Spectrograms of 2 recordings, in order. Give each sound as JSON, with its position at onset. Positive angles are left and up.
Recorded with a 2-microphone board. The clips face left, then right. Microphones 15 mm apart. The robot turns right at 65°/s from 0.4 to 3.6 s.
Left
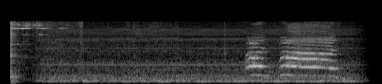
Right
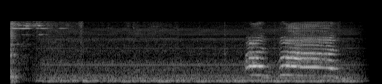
{"t": 0.1, "sound": "keys jangling", "side_deg": 25, "distance_m": 0.6}
{"t": 2.5, "sound": "a shout", "side_deg": -25, "distance_m": 1.0}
